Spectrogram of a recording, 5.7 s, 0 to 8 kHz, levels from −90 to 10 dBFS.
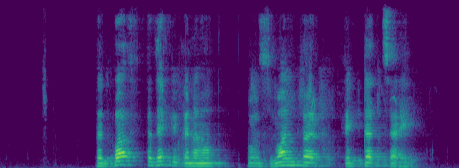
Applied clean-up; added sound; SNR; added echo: neural mask model DeepFilterNet 3.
